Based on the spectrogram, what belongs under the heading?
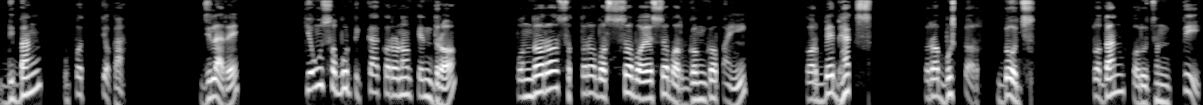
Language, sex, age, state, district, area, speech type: Odia, male, 30-45, Odisha, Kendrapara, urban, read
